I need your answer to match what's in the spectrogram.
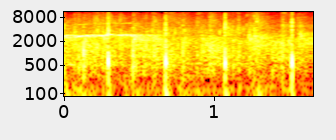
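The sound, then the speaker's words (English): A church audience applauds steadily during morning worship, giving praise to God, with dense overlapping claps and a few sharper, louder hand claps standing out at regular intervals. A faint sustained tone runs underneath early on. “I know we just clapped, but can we say welcome to our online audience this morning?”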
